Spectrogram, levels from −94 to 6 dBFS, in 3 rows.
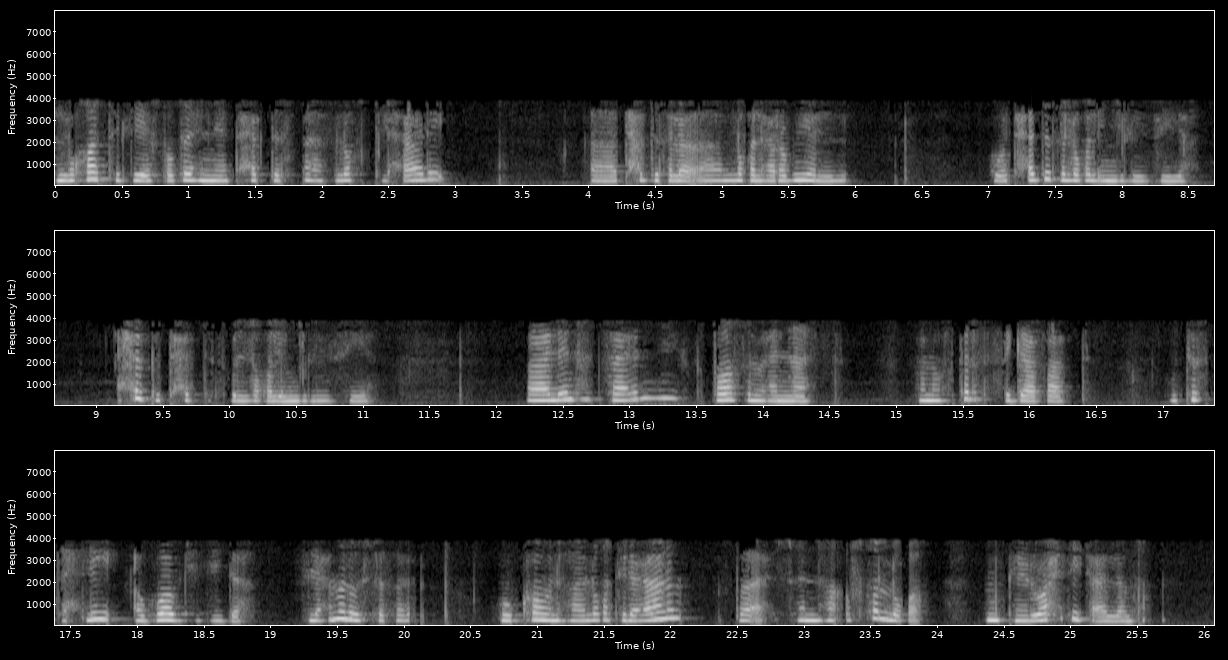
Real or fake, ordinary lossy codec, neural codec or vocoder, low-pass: real; AAC, 16 kbps; none; 7.2 kHz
